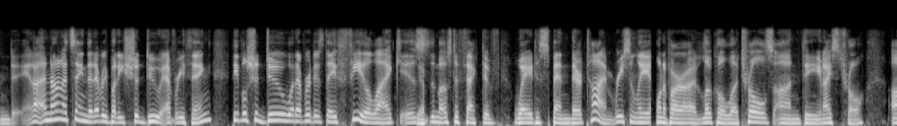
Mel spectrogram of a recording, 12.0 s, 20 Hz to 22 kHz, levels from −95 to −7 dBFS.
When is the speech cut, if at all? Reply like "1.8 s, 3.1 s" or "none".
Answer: 8.7 s, 11.0 s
